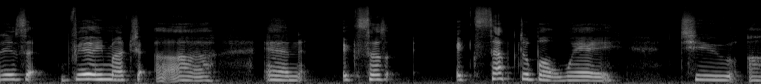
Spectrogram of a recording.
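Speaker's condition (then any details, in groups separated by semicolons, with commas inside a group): Cerebral palsy, mild; hard to understand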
